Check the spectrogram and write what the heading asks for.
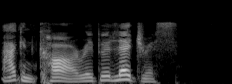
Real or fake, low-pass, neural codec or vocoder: real; 7.2 kHz; none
